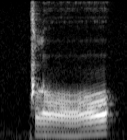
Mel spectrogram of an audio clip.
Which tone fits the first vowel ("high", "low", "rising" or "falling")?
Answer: rising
